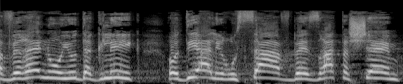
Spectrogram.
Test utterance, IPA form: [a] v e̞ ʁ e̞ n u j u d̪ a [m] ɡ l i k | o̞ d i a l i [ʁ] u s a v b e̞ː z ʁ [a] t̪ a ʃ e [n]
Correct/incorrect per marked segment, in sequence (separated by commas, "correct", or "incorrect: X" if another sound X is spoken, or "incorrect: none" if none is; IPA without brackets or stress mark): correct, incorrect: none, correct, correct, incorrect: m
